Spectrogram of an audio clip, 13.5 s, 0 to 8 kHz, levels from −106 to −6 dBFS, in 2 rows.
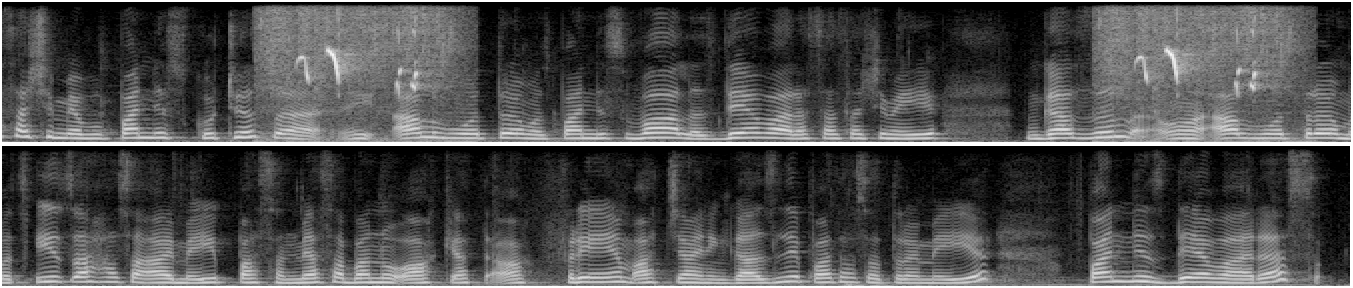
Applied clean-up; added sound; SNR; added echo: none; Chirp, tweet; -4 dB; none.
